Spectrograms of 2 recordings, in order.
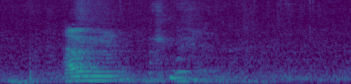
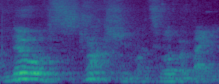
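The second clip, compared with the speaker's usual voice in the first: ordinary talk, nothing marked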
